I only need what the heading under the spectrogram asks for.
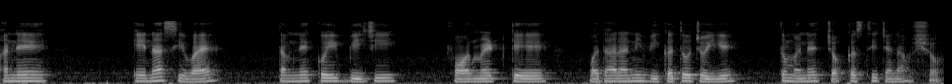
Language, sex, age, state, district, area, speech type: Gujarati, male, 18-30, Gujarat, Anand, rural, spontaneous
